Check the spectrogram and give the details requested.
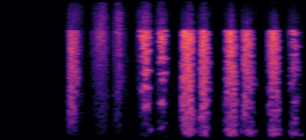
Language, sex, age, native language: Icelandic, male, 11, Icelandic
